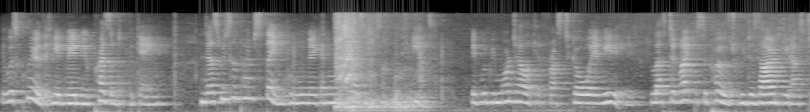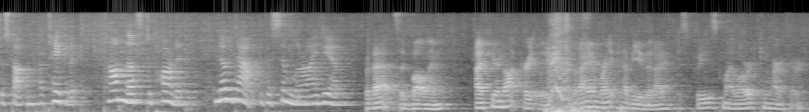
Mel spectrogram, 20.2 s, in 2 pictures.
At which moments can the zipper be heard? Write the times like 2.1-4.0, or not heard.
4.2-5.4, 16.9-17.9.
